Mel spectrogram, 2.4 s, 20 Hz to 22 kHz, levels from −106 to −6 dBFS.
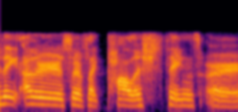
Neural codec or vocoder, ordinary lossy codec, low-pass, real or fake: vocoder, 44.1 kHz, 128 mel bands, Pupu-Vocoder; Opus, 32 kbps; 7.2 kHz; fake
